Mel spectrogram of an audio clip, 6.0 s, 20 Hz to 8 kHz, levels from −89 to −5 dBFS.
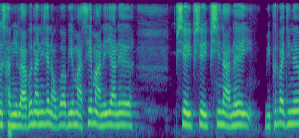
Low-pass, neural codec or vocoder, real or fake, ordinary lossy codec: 7.2 kHz; none; real; none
